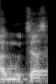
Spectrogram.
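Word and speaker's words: المجاز: Saya tidak perlu nulis sanad lagi karena sanad itu untuk al-mujaz, bacanya al-mujaz karena dari fi'il madhi ajazah.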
